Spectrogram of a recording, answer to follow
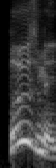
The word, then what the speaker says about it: Klusmann: Klusmann? Klusmann, you nailed it. Klusmann.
